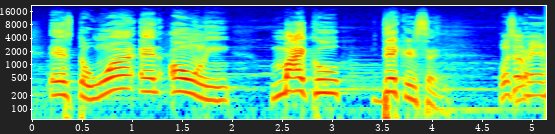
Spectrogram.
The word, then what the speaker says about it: Michael Dickinson: My guest today is the one and only Michael Dickinson.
